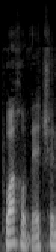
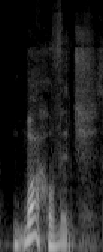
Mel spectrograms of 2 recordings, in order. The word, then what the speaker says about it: Błachowicz: And I've had people ask why I pronounce it Błachowicz, and that's because that's how he told me it was pronounced. – Błachowicz.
